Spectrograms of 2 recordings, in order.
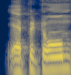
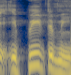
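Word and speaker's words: epitome: ये word 32 number है और इसको अक्सर स्टूडेंट्स आप में से एपिटोम पढ़ेंगे या एपिटोमी पढ़ेंगे, लेकिन ये इपीटमी है और इसकी प्रोनाउंसिएशन क्योंकि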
